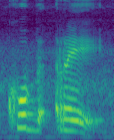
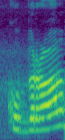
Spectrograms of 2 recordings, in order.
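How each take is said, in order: First: The final vowel is tilted toward e. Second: The final vowel is a plain open a/o.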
